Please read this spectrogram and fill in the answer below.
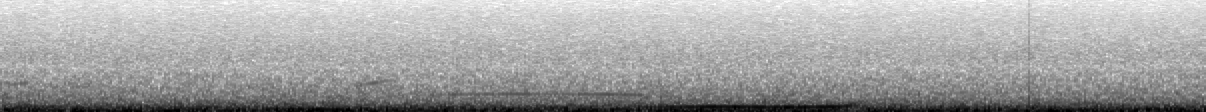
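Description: Whale calls over a steady deep rumble of water. A faint higher call comes about two seconds in, and a low moan follows a little past three seconds, lasting about a second and rising slightly at its end.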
